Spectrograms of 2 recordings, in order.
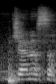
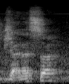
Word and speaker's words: Genesa: it what is it jicea thought lab how you say it is jesa I never knew how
